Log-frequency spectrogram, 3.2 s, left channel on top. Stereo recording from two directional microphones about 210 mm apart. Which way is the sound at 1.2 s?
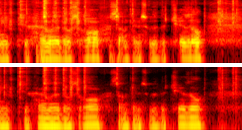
35° left (ahead or behind).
